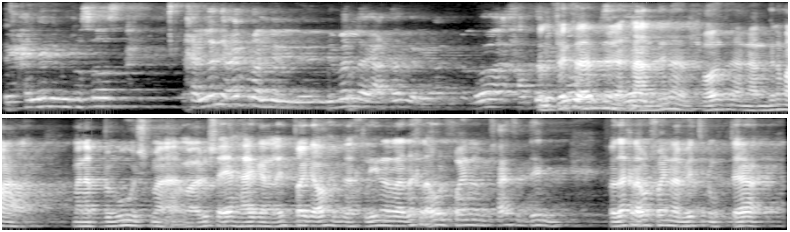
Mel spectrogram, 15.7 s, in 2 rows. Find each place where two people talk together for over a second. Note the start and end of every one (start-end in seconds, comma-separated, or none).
5.4-6.6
